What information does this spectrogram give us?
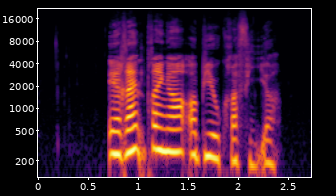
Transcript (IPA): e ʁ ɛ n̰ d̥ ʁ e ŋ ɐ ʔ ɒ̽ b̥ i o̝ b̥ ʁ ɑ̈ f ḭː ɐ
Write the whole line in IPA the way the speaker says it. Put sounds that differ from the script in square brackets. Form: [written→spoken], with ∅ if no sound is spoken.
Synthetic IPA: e ʁ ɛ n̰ d̥ ʁ e ŋ ɐ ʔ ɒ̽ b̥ i o̝ [b̥→ɡ̥] ʁ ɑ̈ f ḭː ɐ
